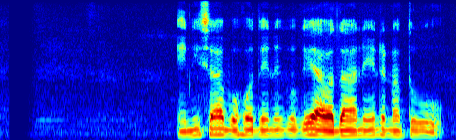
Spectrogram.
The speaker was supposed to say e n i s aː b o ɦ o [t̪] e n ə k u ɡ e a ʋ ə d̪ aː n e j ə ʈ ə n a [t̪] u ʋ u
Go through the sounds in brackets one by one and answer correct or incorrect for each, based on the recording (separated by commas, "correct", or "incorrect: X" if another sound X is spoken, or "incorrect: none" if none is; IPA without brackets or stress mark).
incorrect: d̪, correct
